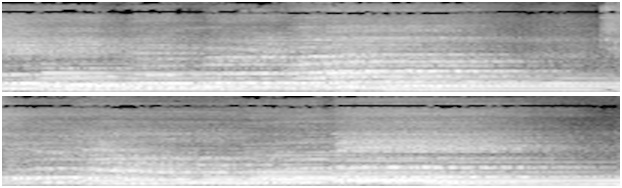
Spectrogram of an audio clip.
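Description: Live contemporary worship music: a group of men and women singing a Korean praise song together into microphones, with band accompaniment.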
